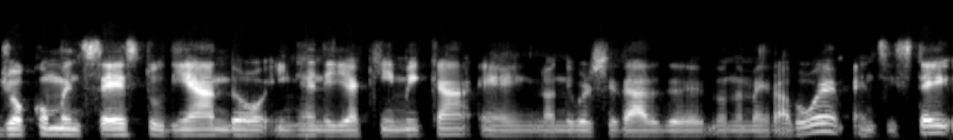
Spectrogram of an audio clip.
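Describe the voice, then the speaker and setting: A man talks at a fairly quick pace, with a dry sound, no echo, and a quiet background. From Dominican Republic. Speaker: data scientist. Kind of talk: webinar presentation. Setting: video call. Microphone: video call.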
